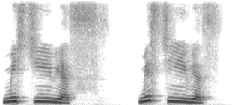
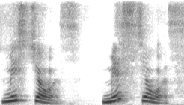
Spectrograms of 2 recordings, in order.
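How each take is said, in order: First: मिस्चीवियस as mis-CHEE-vee-us, four syllables; common mispronunciation. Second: मिस्चीवियस as MIS-chuh-vus, three syllables; correct pronunciation. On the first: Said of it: "ज्यादातर इसको मिस्चीवियस बोलते हैं". (मिस्चीवियस में लंबा 'ची', फिर 'वियस') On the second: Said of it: "इसकी correct pronunciation होती है". (मिस्चीवियस को 'मिस-च-वस' बोलें) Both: Shown as a demonstration.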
